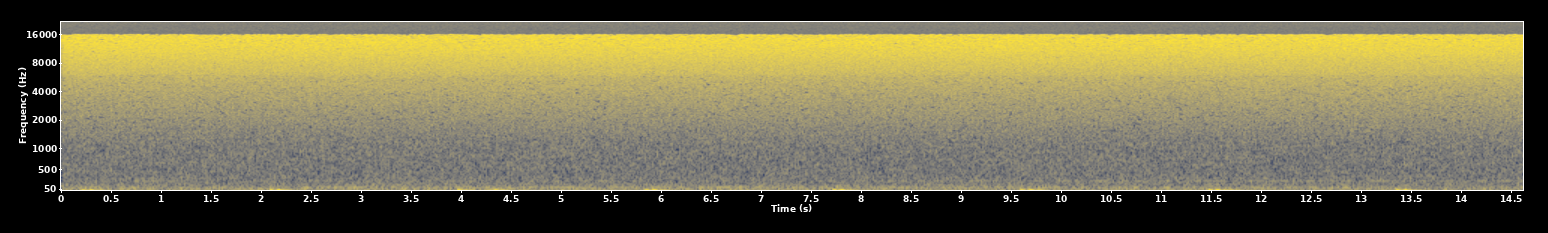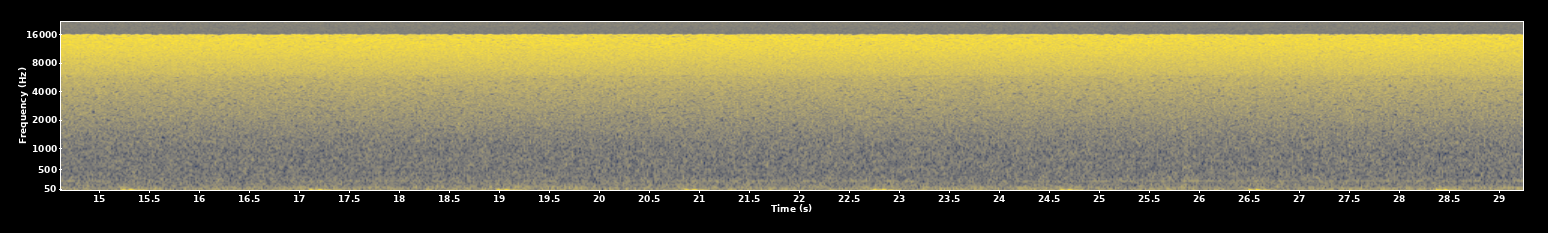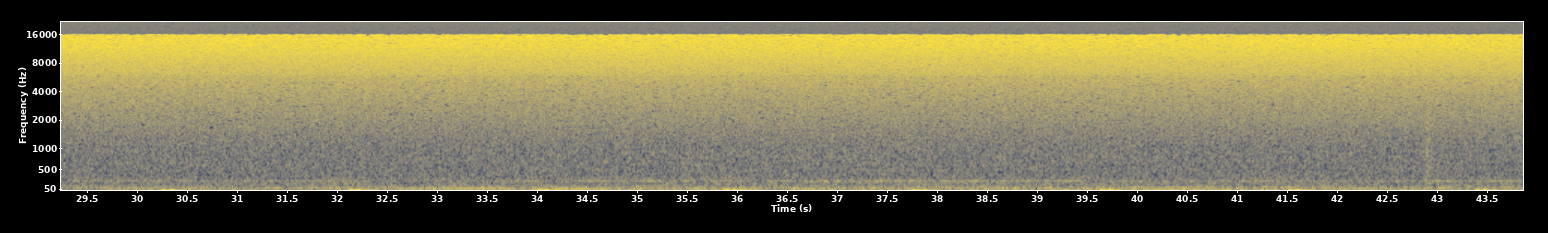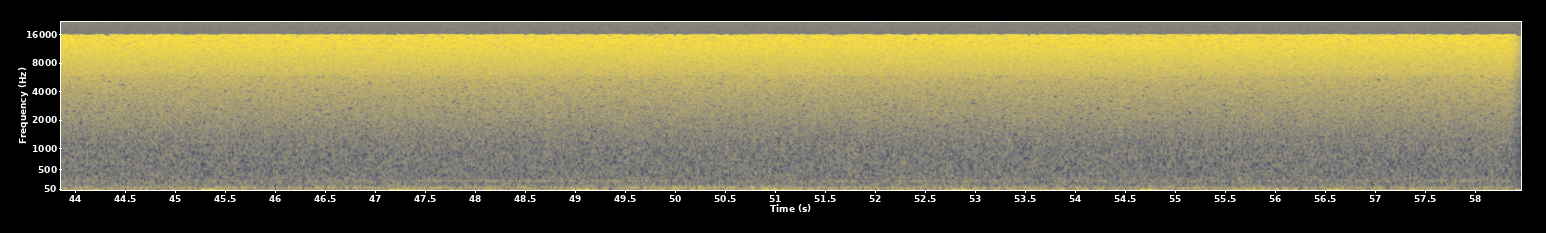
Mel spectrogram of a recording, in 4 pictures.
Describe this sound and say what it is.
Bedroom tone
Room tone captured from a medium sized bedroom
ambiance, room, tone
